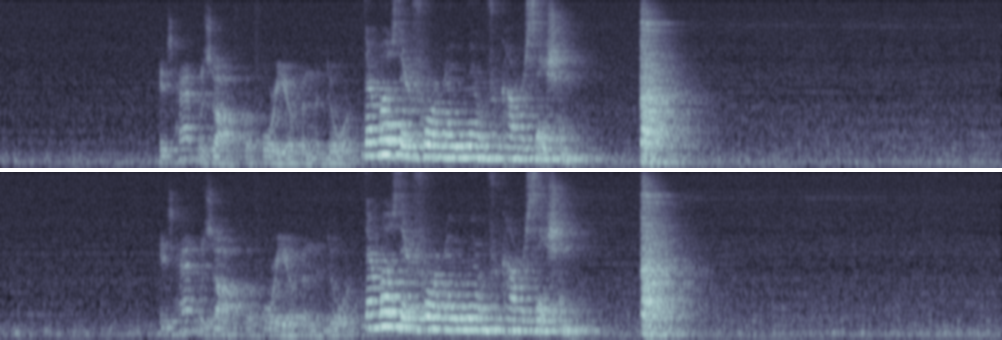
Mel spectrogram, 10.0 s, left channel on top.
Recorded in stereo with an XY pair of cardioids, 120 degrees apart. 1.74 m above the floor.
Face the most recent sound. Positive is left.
turn(degrees=65)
